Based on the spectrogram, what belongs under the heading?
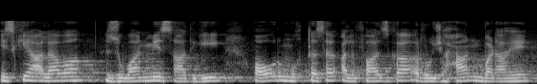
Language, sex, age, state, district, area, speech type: Urdu, male, 18-30, Uttar Pradesh, Muzaffarnagar, urban, spontaneous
